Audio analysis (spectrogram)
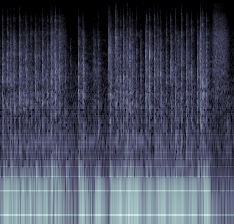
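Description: Computer keyboard being typed on to enter an email address, a steady close stream of rapid key clicks with two brief pauses, over a low constant hum and no talk.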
